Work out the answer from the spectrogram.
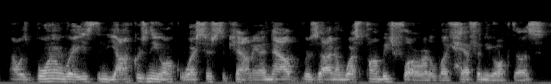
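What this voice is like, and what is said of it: Distinctive New York accent. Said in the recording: “I obviously have a very distinctive New York accent.”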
